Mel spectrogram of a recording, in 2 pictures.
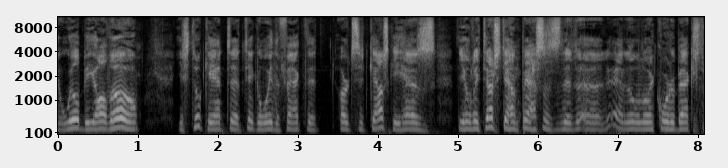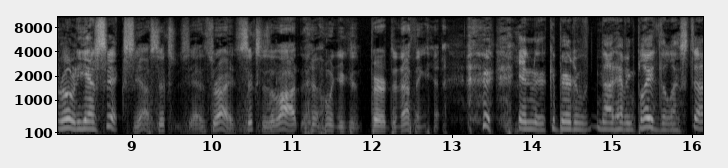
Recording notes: live from the Memorial Stadium press box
